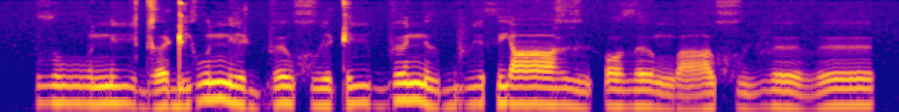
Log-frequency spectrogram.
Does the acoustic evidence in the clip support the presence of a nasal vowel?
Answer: no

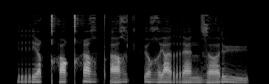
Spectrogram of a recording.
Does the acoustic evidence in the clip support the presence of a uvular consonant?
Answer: yes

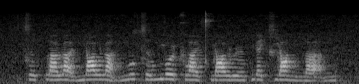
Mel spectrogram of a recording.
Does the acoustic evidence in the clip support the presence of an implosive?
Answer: no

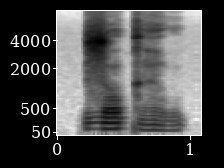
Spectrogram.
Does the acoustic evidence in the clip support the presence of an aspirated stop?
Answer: no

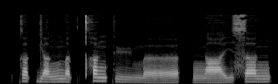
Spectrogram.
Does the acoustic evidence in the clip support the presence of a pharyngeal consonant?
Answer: no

